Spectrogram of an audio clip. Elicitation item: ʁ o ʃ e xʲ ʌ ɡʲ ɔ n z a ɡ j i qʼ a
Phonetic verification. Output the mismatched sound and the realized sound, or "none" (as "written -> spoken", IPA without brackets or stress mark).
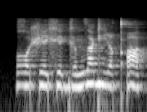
ʌ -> a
